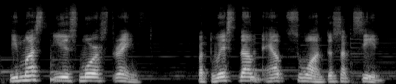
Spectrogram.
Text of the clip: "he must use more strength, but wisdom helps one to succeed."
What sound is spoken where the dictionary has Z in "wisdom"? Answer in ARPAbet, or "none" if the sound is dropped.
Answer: S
